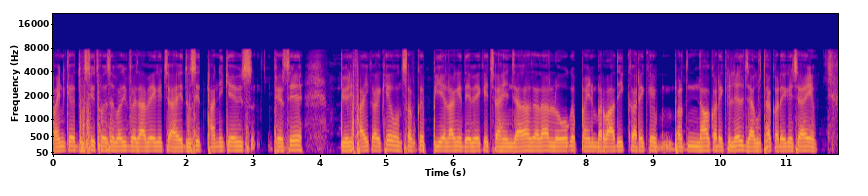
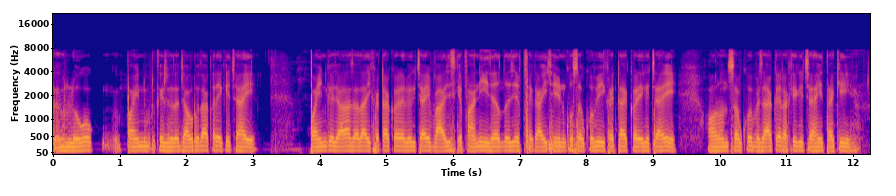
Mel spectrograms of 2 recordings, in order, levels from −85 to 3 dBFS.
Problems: none marked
